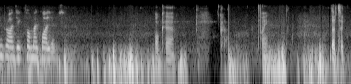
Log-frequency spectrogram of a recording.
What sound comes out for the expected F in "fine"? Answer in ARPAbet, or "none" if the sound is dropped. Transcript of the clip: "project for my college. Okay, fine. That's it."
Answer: F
